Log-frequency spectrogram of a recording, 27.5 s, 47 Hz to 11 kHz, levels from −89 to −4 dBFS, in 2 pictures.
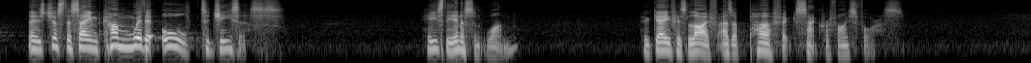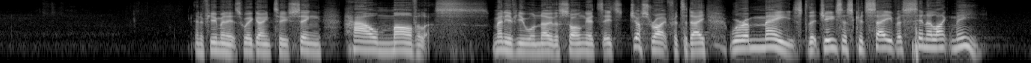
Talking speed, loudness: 125 wpm, -27 LUFS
